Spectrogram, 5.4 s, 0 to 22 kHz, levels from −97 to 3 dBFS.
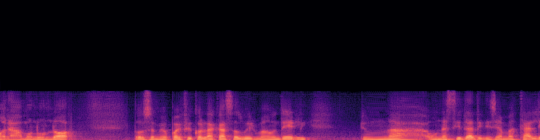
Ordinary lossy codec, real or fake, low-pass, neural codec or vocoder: none; fake; none; codec, 16 kHz, about 1 kbps, DyCAST, with the encoder's durations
